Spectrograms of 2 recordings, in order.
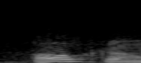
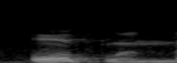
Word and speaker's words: Auckland: Oakland. Well, that's right across the bay from San Francisco, isn't it? No, Groucho. Auckland, A-U-C-K-L-A-N-D.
